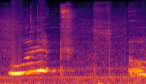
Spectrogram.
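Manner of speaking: gasp, then a high rising what; shocked gasp. Real, not acted. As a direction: gasp at the page in disbelief. Shocked by a plot twist.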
